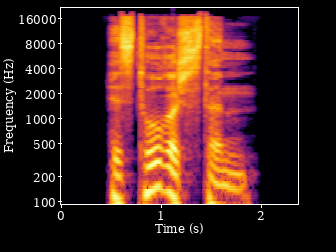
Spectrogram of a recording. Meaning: strong dative masculine/neuter singular superlative degree of historisch
- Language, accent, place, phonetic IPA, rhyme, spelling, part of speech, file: German, Germany, Berlin, [hɪsˈtoːʁɪʃstəm], -oːʁɪʃstəm, historischstem, adjective, De-historischstem.ogg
